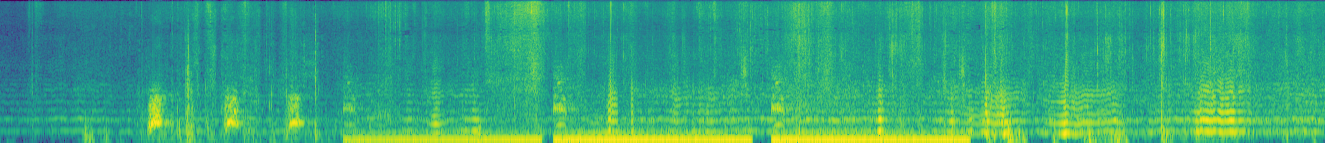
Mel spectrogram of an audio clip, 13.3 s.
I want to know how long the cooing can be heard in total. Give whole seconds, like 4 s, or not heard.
not heard.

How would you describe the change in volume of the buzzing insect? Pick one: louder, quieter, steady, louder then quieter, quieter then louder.
louder.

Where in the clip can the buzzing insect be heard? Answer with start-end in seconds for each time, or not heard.
0.0-13.2.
